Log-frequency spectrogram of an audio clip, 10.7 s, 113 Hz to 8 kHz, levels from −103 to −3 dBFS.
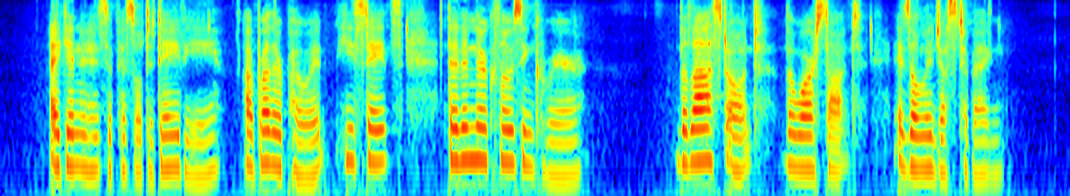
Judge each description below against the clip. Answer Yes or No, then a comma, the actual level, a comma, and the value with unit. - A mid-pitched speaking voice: No, high, 215 Hz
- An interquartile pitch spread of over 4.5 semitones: No, average, 3.2 semitones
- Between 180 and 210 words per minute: No, average, 150 wpm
